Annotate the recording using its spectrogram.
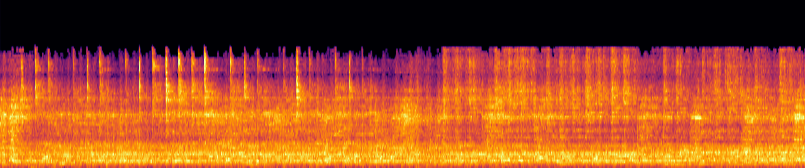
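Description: Live heavy rock band playing loud: a drum kit and electric guitar in a dense, steady wall of sound.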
